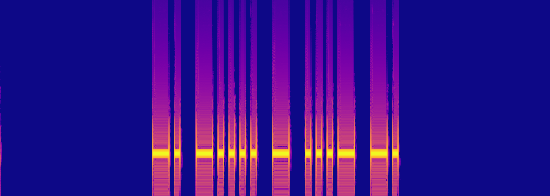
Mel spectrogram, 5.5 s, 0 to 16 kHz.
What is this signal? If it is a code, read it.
Morse code, heard as a keyed tone, about 22 wpm, 700 Hz. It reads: N6TVN
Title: Call Signs Repeated 2x - 22wpm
